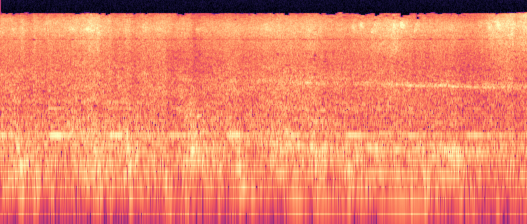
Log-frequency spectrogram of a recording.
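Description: A train rumbles past close by, its wheels clattering on the rails.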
